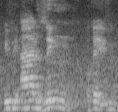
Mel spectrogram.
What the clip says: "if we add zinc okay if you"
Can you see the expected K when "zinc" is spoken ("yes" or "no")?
no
